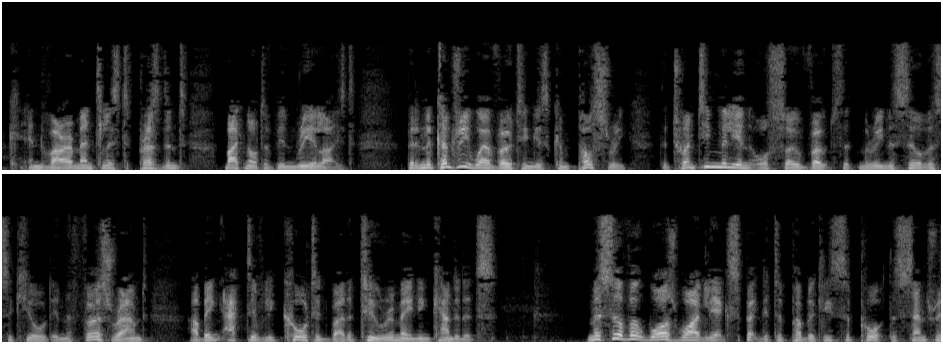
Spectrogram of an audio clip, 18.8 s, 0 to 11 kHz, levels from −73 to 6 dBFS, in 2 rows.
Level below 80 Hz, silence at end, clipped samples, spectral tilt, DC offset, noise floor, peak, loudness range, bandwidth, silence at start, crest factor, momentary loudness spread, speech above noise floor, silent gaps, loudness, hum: -60 dBFS; 0 s; under 0.1%; -5.5 dB/octave; under 0.1%; -55 dBFS; -4 dBFS; 3 LU; 8.8 kHz; 0.05 s; 20 dB; 12 LU; 32 dB; none; -23 LUFS; none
